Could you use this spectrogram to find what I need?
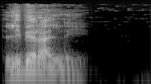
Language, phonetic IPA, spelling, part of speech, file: Russian, [lʲɪbʲɪˈralʲnɨj], либеральный, adjective, Ru-либеральный.ogg
- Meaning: liberal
